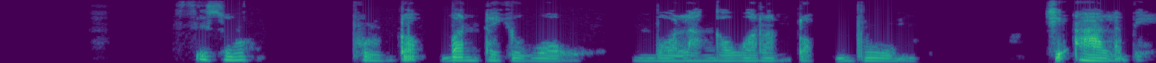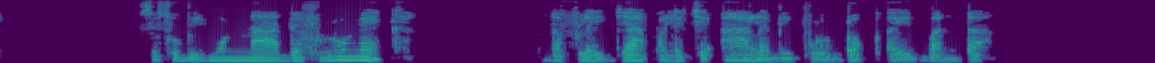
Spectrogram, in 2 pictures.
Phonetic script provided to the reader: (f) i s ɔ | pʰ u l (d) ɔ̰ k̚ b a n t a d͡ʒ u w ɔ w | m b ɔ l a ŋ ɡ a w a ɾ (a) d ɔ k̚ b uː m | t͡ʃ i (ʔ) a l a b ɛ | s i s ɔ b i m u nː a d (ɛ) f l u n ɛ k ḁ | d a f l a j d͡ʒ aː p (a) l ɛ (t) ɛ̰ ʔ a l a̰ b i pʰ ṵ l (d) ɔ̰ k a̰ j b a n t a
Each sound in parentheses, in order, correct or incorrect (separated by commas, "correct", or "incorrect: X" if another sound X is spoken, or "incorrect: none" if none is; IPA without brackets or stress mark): incorrect: s, correct, correct, correct, correct, correct, incorrect: t͡ʃ, correct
